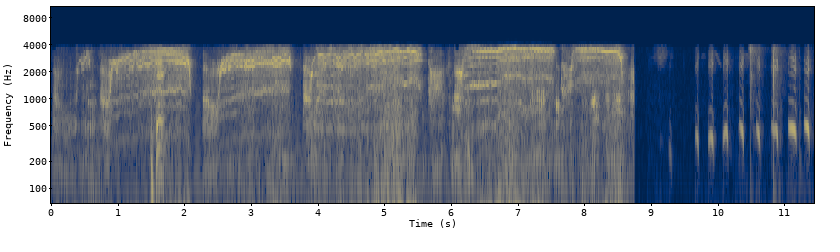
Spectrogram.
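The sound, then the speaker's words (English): Loud, harsh pig squeals in long sustained bursts for several seconds, then a quick series of short grunting oinks. “Oh, man, the pig of the week.”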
